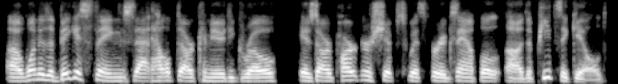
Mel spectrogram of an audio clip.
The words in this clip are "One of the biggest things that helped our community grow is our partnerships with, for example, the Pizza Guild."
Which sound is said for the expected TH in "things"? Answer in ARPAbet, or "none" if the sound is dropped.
TH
